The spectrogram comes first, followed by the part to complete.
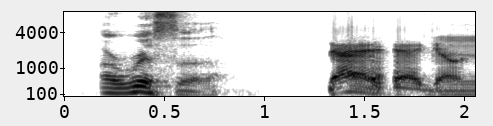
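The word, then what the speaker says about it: Anissa: Arissa.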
